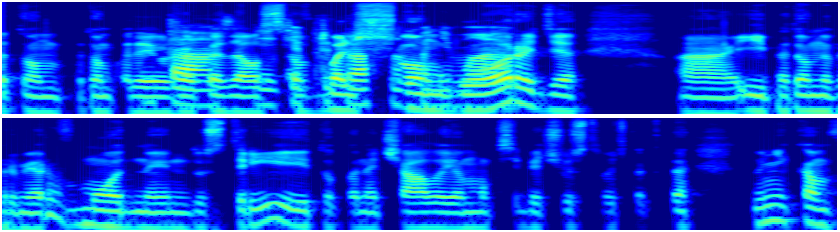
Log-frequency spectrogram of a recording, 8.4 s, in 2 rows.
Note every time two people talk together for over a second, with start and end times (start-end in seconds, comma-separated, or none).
0.8-2.6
